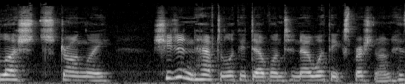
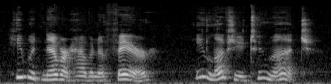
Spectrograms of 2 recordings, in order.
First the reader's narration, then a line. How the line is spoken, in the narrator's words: Devlin said softly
